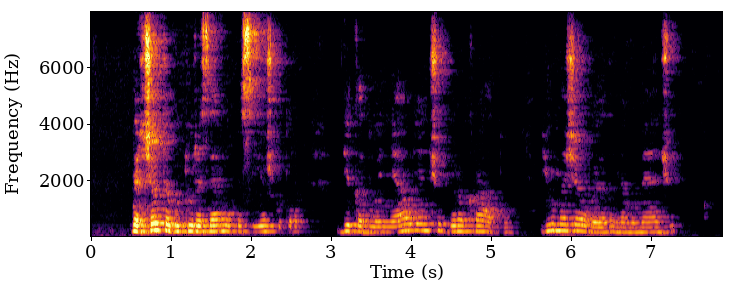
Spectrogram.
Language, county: Lithuanian, Marijampolė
